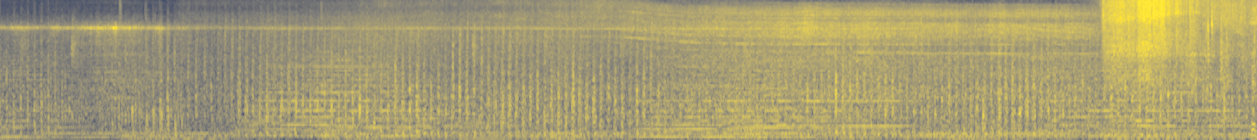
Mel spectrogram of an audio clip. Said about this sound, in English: The most dangerous maneuver we do is the dust landing.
